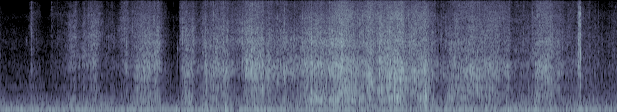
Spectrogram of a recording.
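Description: Thin sewing-pattern tissue paper crinkling and rustling as a wrapped parcel is unfolded by hand, growing louder after about two seconds.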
